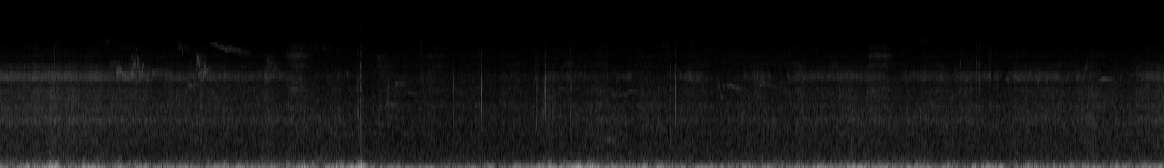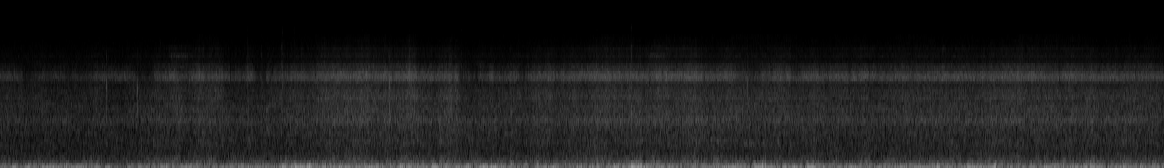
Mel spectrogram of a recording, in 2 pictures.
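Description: Wind rushes and buffets loudly past a fast-moving bicycle.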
